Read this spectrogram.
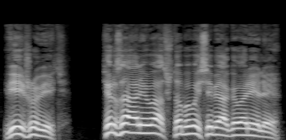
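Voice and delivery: high, loud outcry; indignant shout. A narrator's reading. Philip shouting at the confessing boyars. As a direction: insist they were tortured. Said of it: "крикнул Филипп".

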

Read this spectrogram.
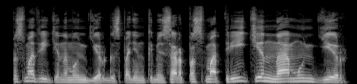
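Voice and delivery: high, agitated pleading argument; exclaiming insistently. A narrator's reading. Prisoner proves to the commissioner it's the wrong man, exclaiming insistently. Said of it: "воскликнул в свою очередь Бонасье".

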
